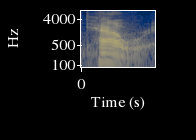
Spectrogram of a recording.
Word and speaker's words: Taur: you’re padding your main tower and the padded “units” are capable of different things. The game’s name is pronounced like “Tower”, I assume, so it’s literally in the name.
